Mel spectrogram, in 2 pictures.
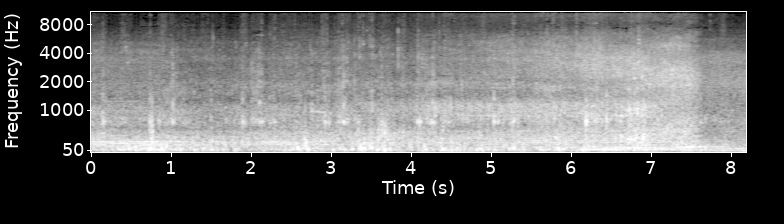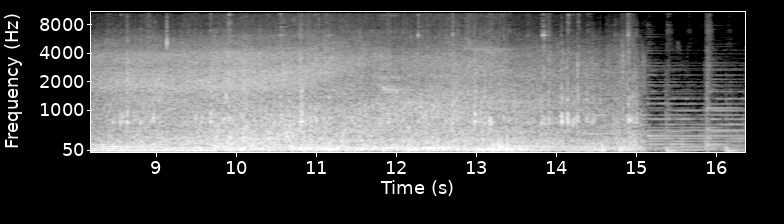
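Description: Outdoor road noise from passing traffic, with a vehicle going by and swelling about six to seven seconds in. Near the end the noise falls away and background music comes in.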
